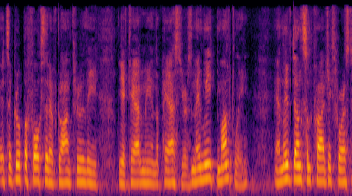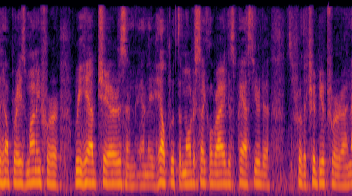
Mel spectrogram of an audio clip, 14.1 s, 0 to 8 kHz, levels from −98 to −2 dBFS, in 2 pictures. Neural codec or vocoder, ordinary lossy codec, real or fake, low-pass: codec, 16 kHz, 4 kbps, FunCodec, trained on Chinese and English, 50 frames a second; AAC, 32 kbps; fake; 7.2 kHz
